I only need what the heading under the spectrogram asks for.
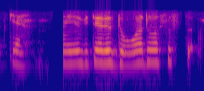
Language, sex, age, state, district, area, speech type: Kashmiri, female, 30-45, Jammu and Kashmir, Kulgam, rural, conversation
